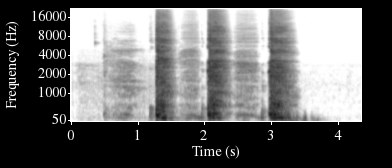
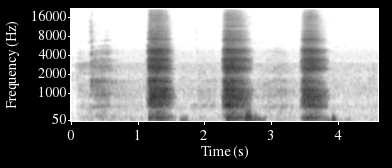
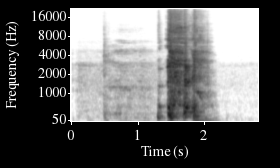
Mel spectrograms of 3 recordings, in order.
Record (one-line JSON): {"three_cough_length": "4.4 s", "three_cough_amplitude": 32768, "three_cough_signal_mean_std_ratio": 0.36, "exhalation_length": "4.6 s", "exhalation_amplitude": 22276, "exhalation_signal_mean_std_ratio": 0.41, "cough_length": "2.8 s", "cough_amplitude": 32768, "cough_signal_mean_std_ratio": 0.35, "survey_phase": "beta (2021-08-13 to 2022-03-07)", "age": "45-64", "gender": "Male", "wearing_mask": "No", "symptom_cough_any": true, "smoker_status": "Never smoked", "respiratory_condition_asthma": false, "respiratory_condition_other": false, "recruitment_source": "REACT", "submission_delay": "3 days", "covid_test_result": "Negative", "covid_test_method": "RT-qPCR", "influenza_a_test_result": "Negative", "influenza_b_test_result": "Negative"}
